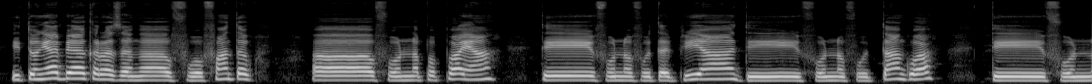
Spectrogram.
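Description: No technical faults can be heard in this recording.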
